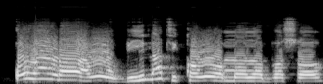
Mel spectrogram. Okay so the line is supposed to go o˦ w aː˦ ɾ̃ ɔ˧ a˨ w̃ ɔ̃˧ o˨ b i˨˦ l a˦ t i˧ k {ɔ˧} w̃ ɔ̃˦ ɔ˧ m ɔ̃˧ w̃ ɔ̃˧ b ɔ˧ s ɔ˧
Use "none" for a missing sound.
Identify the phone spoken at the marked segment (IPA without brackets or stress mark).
ɔ˧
